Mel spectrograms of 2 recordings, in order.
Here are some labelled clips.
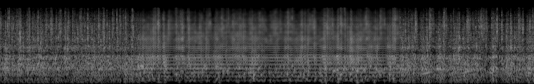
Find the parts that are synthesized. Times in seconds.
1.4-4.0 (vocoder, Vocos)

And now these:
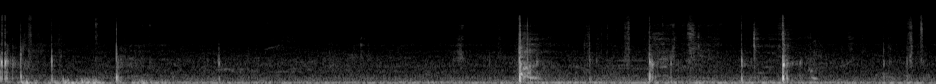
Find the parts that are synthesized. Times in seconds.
0.0-1.6 (codec, DAC); 3.5-6.0; 6.6-7.9

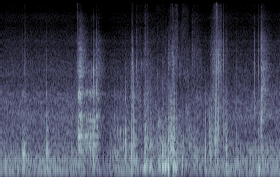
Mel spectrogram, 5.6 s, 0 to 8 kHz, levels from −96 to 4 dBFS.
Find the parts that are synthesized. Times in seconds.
0.0-3.1 (codec, DAC); 3.8-5.6

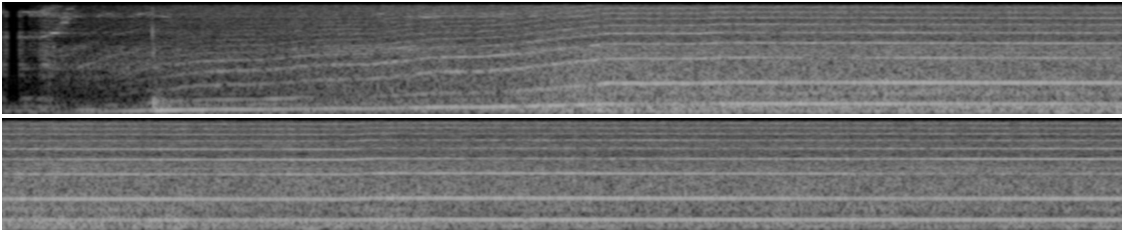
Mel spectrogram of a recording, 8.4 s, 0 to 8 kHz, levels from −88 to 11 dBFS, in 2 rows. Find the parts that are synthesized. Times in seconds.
0.0-2.7 (vocoder, BigVGAN v2); 5.7-6.4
